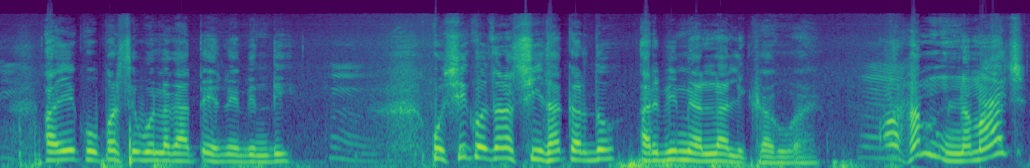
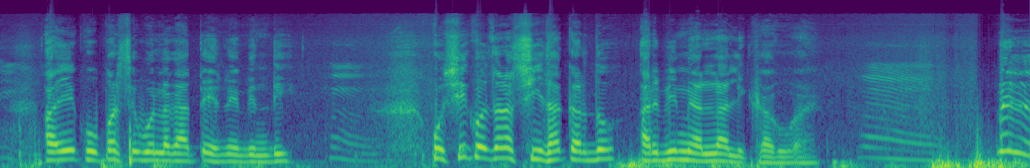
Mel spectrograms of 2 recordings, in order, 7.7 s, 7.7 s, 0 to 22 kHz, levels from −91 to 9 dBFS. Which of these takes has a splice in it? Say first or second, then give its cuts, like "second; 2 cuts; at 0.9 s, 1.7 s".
first; 1 cut; at 6.7 s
